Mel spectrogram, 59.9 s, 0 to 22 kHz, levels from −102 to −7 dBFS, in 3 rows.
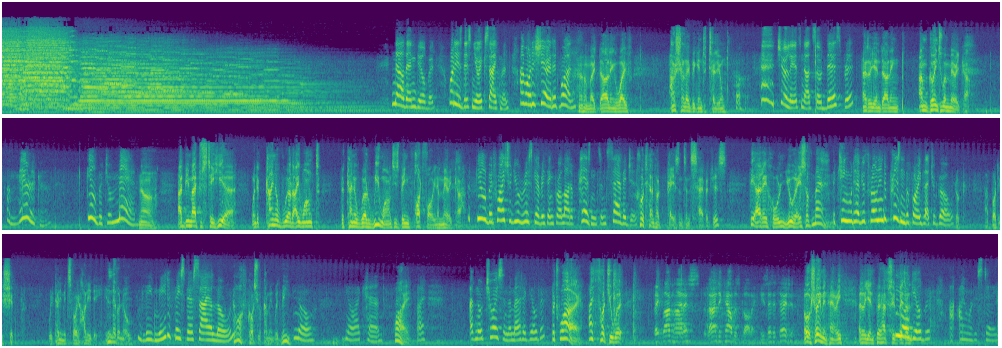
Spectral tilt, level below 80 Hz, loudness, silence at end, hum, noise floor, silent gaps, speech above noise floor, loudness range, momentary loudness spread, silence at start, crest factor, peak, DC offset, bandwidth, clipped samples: -4 dB/octave; -52 dBFS; -21 LUFS; 0 s; none; -46 dBFS; none; 25 dB; 8 LU; 16 LU; 0 s; 18 dB; -4 dBFS; under 0.1%; 12 kHz; under 0.1%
